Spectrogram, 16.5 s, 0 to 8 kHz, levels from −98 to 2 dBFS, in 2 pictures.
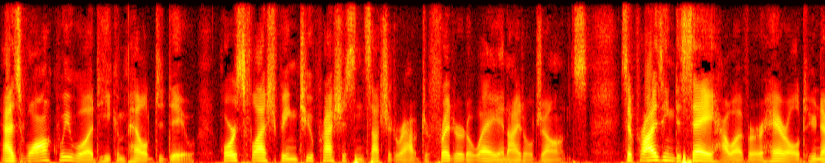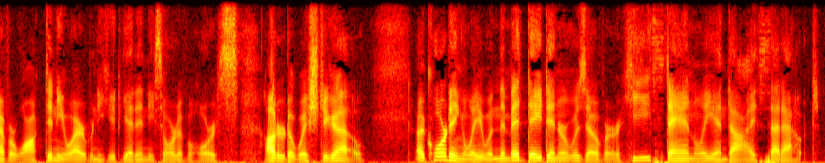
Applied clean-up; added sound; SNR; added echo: none; none; none; none.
